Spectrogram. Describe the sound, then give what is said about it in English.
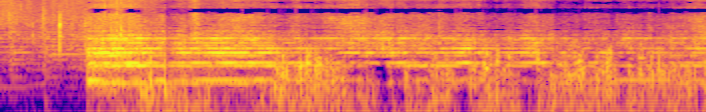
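An air raid siren wails loudly and steadily across Kyiv, Ukraine, during President Biden's visit near the one-year mark of Russia's invasion. Its droning tone swells in abruptly and holds on with a layered, slightly shifting pitch over rumbling background noise. “Biden sending a strong message of support to Ukrainians as air raid sirens wailed across Kyiv, underscoring the very real risk involved in this trip.”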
